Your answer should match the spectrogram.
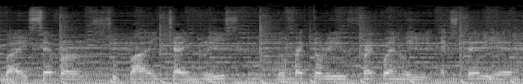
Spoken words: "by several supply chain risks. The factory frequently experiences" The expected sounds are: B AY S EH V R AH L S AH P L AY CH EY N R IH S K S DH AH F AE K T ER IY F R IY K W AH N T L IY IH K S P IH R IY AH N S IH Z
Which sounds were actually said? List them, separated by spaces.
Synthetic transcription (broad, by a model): B AY S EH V AH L S AH P L AY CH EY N R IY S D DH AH F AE K T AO IY F R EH K W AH N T L IY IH K S P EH R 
